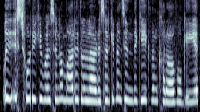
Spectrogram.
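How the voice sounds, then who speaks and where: A woman's voice: very high-pitched, fairly even intonation, a little fast, warm tone, dry recording. Woman doing a stern rural mom-in-law, rustic dialect, dry close sound. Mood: scolding. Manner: bossy, scolding, rustic dialect. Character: stern scolding village mother-in-law.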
